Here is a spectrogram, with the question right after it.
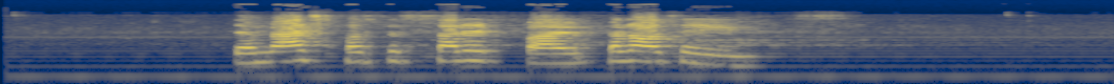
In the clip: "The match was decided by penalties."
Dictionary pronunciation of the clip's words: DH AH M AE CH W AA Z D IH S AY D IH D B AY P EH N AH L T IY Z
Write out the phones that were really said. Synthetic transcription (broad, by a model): DH AH M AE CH W AA Z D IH S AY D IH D B AY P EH L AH T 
